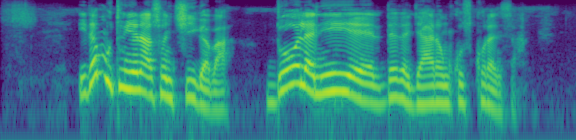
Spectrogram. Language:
Hausa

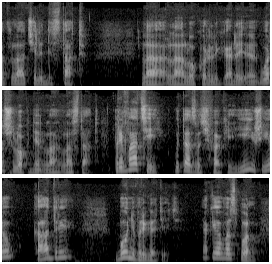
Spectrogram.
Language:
Romanian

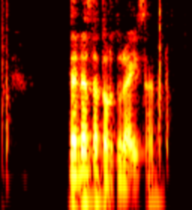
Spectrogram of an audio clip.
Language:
Basque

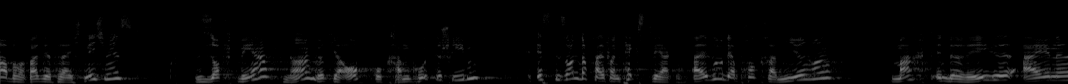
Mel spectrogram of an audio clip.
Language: German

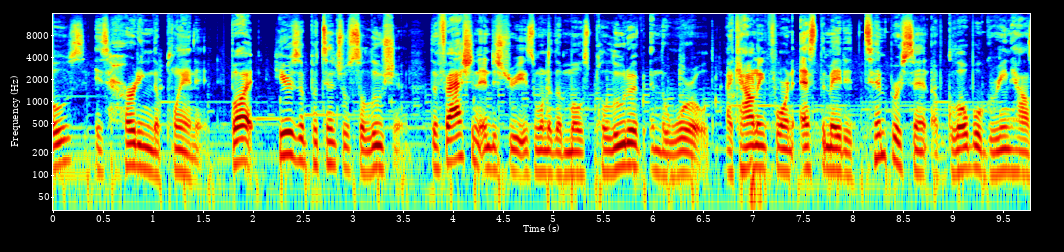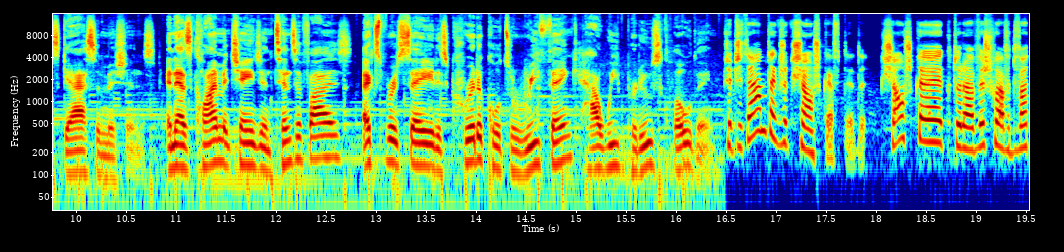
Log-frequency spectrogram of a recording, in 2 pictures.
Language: Polish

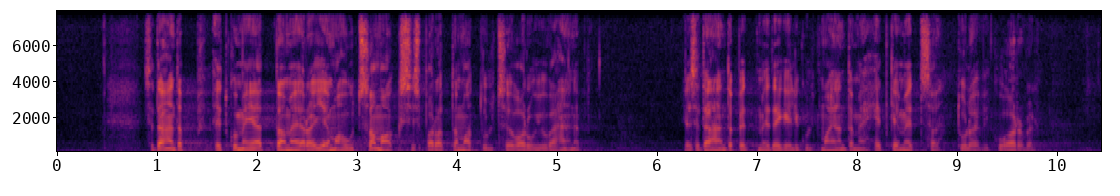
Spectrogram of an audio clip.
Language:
Estonian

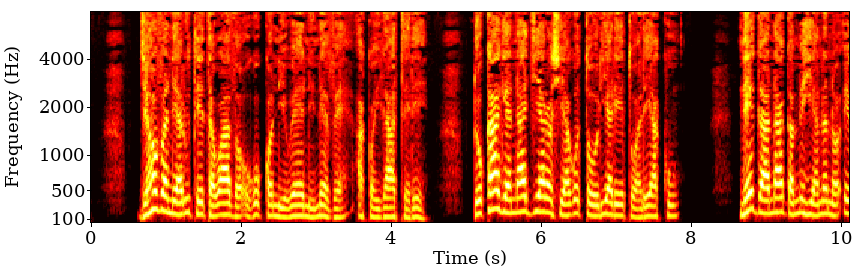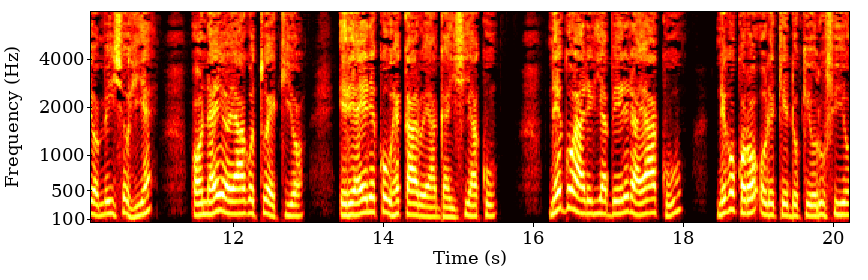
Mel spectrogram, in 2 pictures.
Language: Kikuyu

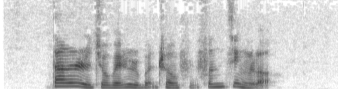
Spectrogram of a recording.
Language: Chinese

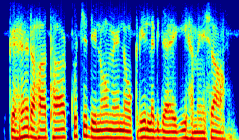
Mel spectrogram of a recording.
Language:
Hindi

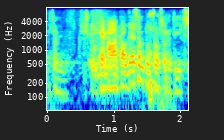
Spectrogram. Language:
Catalan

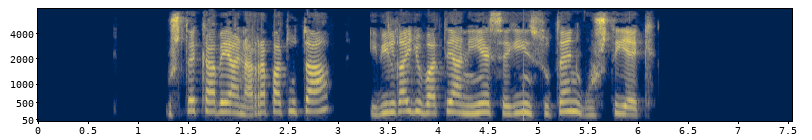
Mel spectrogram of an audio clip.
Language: Basque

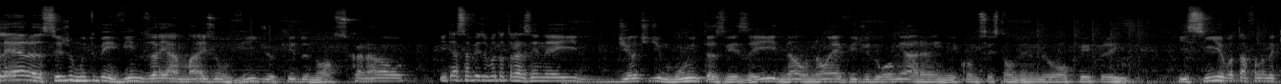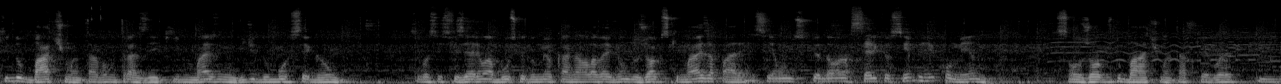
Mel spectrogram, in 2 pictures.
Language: Portuguese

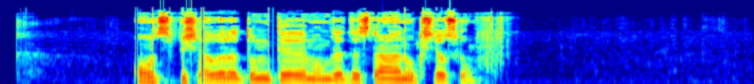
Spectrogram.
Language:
Kati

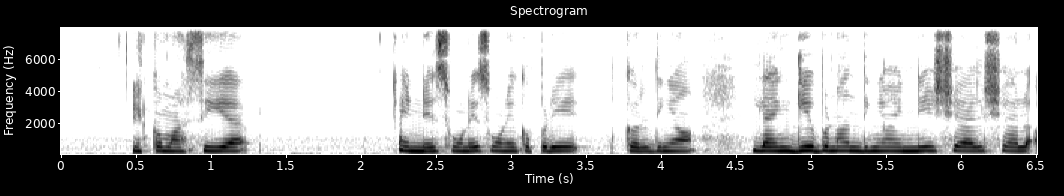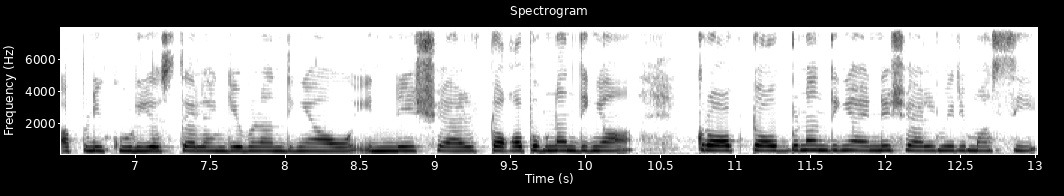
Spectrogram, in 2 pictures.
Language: Dogri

